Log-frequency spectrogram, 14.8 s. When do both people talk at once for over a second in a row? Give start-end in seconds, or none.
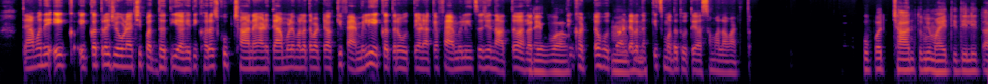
none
